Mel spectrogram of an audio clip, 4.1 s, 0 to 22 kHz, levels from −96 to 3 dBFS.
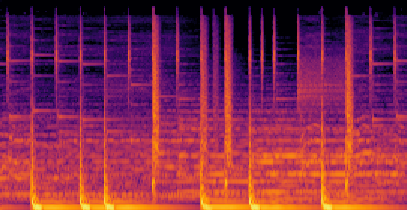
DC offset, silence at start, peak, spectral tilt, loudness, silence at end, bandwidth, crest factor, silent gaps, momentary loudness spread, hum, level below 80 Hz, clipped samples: under 0.1%; 0 s; 0 dBFS; -5.5 dB/octave; -15 LUFS; 0 s; 16 kHz; 14 dB; none; 9 LU; none; -16 dBFS; under 0.1%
